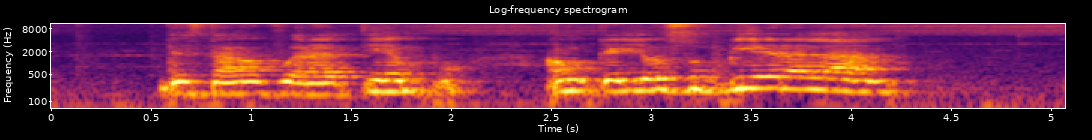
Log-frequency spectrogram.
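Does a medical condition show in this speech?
Yes: cerebral palsy.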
